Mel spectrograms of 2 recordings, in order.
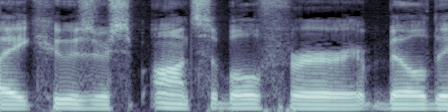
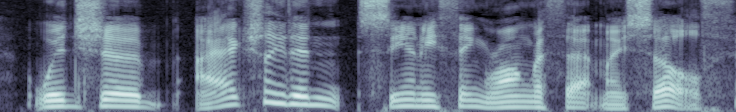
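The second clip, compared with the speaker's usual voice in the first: ordinary talk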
